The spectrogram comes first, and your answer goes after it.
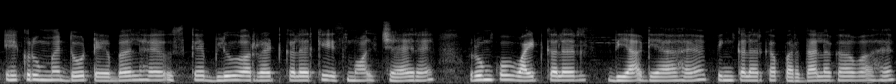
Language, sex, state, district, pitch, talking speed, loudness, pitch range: Hindi, female, Punjab, Pathankot, 190 Hz, 195 wpm, -16 LUFS, 185-200 Hz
